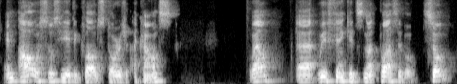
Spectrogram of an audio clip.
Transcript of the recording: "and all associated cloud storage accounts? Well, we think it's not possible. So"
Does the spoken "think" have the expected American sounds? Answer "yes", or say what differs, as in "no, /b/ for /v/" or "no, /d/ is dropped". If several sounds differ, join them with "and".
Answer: yes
